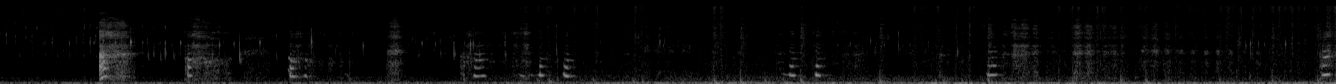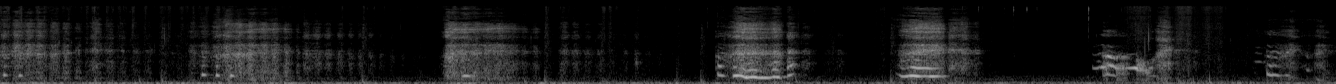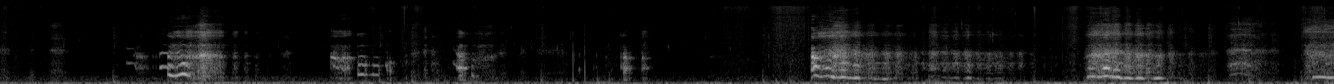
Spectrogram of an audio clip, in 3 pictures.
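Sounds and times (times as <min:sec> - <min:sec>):
wet noises: 0:00.0 - 0:40.0
person moaning: 0:24.3 - 0:25.0.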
